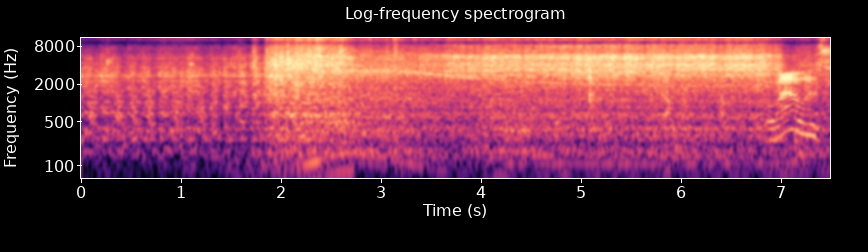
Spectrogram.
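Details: IH 4166 tractor diesel, sitting since about 2015–2016, fuel primed at injection pump: catches quickly after brief crank and settles into steady, even clatter; starts easily, runs normally.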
